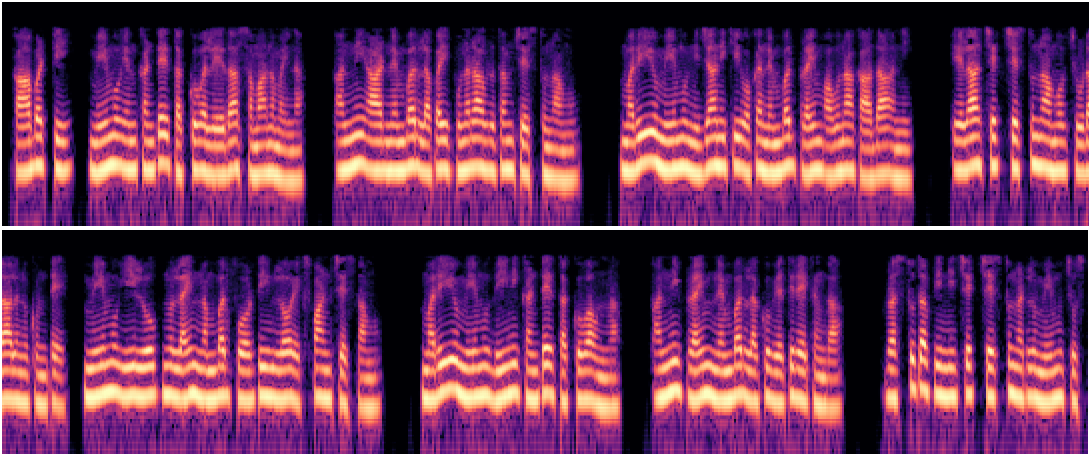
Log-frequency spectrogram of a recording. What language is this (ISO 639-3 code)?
tel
